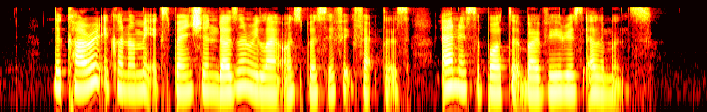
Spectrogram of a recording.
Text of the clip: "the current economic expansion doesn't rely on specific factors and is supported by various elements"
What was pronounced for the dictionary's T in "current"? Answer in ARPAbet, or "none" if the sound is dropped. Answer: T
